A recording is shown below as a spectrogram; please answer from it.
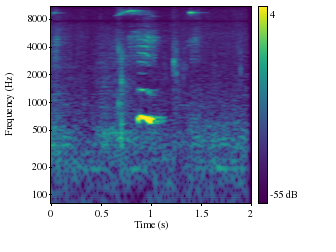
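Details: A 6-week-old Alaskan Malamute puppy gives a brief, thin whimper that rises and falls in under a second during its first bath.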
